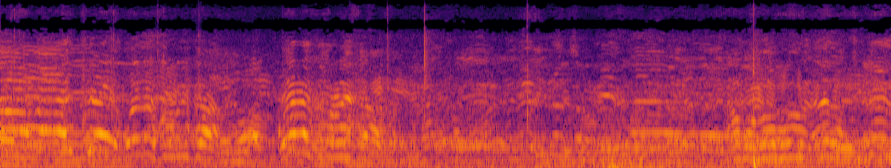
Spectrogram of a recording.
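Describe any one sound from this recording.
A crowd of spectators talks and shouts outdoors.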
